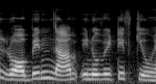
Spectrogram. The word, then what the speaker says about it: Rawbin: But actually spelling है आर ए डब्ल्यू बी आई एन तो it's called रबिन व्हाई रबिन because अ जो भी इसमें आप डालते हैं वो एक्चुअली रॉ बन जाता है।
